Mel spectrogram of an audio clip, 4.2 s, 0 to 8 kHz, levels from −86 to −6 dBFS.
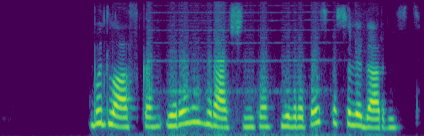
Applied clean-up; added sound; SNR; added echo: neural separator model SepFormer DNS4.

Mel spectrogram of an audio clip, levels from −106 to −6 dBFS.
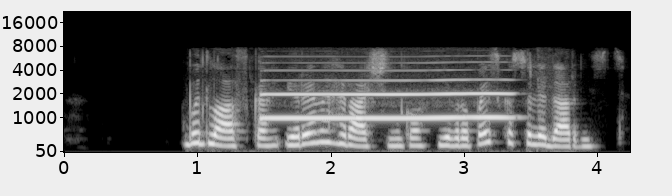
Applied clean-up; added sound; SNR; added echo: none; Wind instrument, woodwind instrument; -3 dB; none.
